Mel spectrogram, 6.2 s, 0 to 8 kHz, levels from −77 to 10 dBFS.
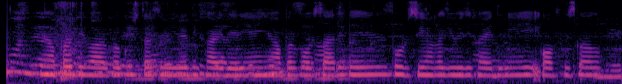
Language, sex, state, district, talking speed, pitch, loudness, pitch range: Hindi, female, Jharkhand, Jamtara, 210 wpm, 230 Hz, -32 LUFS, 220-235 Hz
